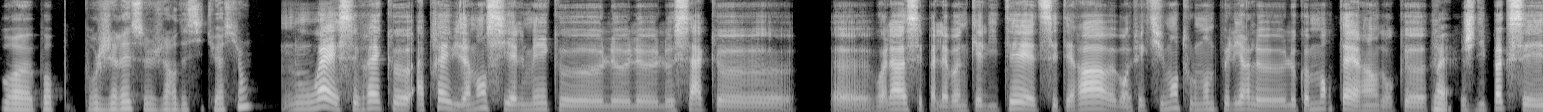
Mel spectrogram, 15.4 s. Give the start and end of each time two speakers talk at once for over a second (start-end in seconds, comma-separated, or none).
none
